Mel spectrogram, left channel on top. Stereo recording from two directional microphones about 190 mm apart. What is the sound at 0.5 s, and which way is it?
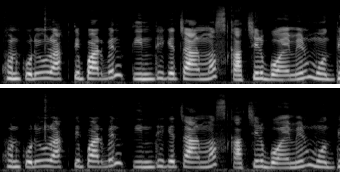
A woman's voice, 50° left (ahead or behind).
